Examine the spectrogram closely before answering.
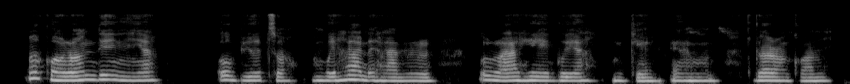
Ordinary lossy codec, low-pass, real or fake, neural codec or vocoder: none; 10.8 kHz; fake; codec, 24 kHz, 3 kbps, HILCodec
